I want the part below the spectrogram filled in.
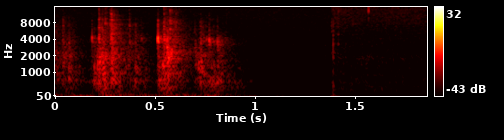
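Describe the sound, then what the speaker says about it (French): A Nuki Smart Lock 3.0 motor locking a door, heard as a quiet indoor whirring sequence followed by a single soft thunk of the bolt. "Et ma porte est verrouillée."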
